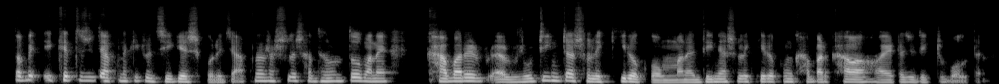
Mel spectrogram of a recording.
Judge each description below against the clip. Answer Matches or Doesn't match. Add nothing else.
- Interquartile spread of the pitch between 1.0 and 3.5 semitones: Doesn't match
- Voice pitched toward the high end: Doesn't match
